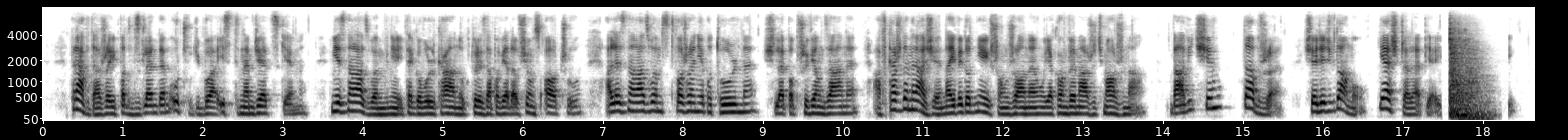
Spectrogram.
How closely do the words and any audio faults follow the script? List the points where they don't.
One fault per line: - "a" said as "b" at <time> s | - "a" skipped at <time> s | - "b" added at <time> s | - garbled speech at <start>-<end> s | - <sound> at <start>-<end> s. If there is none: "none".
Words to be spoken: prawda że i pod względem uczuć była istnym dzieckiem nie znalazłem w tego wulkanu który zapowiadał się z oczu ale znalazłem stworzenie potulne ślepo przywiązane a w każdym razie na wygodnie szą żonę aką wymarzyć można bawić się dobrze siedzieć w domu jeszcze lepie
- "nie" added at 4.3 s
- thud at 17.6-18.3 s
